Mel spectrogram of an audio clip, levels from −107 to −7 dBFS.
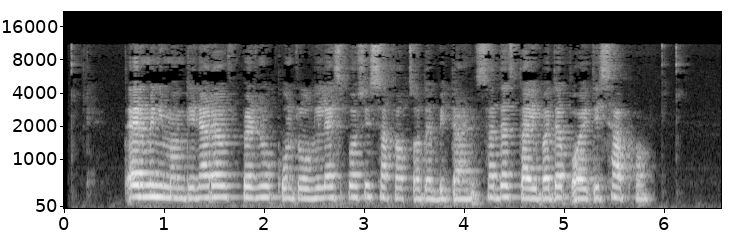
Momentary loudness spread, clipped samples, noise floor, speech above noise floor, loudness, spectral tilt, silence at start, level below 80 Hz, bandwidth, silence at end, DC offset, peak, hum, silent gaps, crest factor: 7 LU; under 0.1%; -58 dBFS; 36 dB; -22 LUFS; -4.5 dB/octave; 0.6 s; -58 dBFS; 11.5 kHz; 0.7 s; under 0.1%; -4 dBFS; none; none; 18 dB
